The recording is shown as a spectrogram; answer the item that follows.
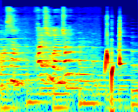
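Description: Background music under a woman's voice, then near the end a quick cluster of cartoon 'plop' sound effects that slide up and down in pitch.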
